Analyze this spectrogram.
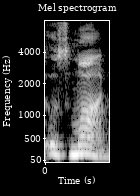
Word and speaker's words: Usman: No, it's US. US. Yeah. It's Usman. That's how you say it.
